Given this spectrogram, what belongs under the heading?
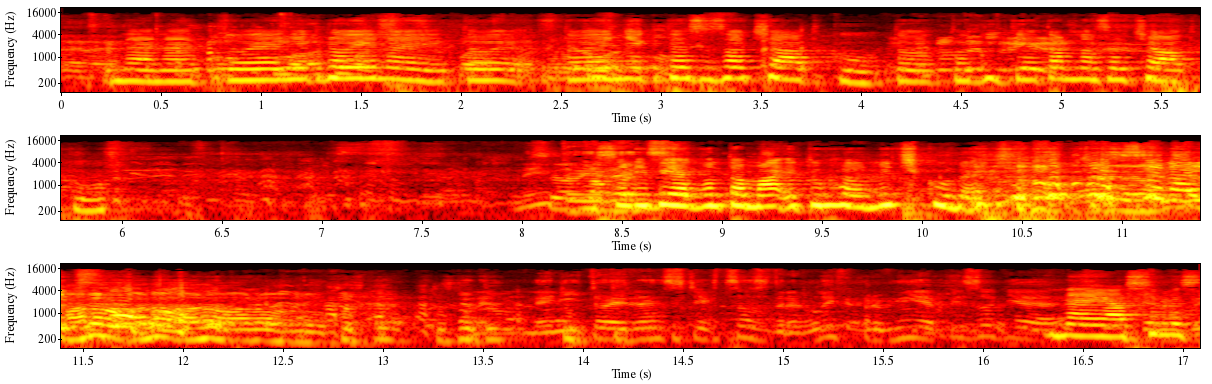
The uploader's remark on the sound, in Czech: který proběhnul před živým publikem na KoprConu 2022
